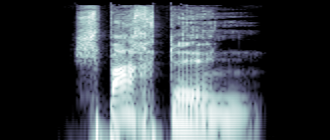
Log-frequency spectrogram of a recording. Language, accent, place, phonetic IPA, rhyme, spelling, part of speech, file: German, Germany, Berlin, [ˈʃpaxtl̩n], -axtl̩n, Spachteln, noun, De-Spachteln.ogg
- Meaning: dative plural of Spachtel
